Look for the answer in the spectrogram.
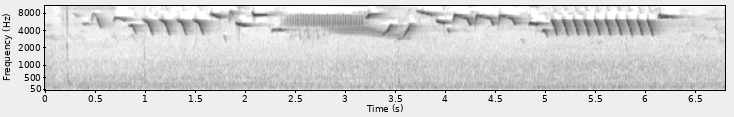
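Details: A European greenfinch calls while feeding, filmed in 2017: quick high twittering notes and fast trills repeated several times a second, broken by one long, flat, buzzy wheeze in the middle, with faint background hum.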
